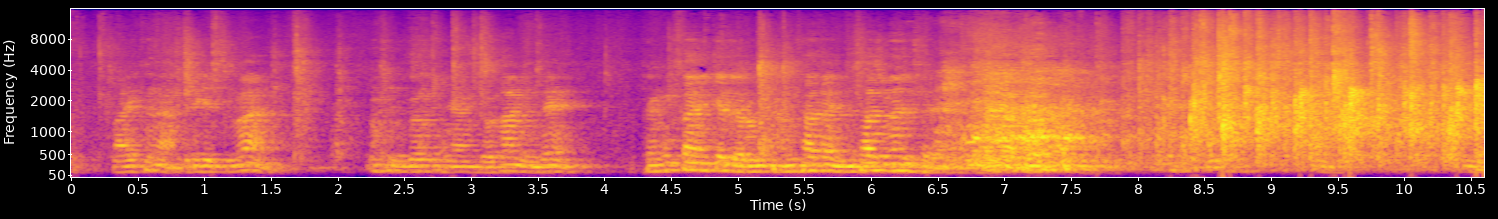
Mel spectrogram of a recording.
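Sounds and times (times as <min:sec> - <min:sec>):
speech: 0:00.3 - 0:07.8
laughter: 0:06.5 - 0:08.9
church audience clapping: 0:07.2 - 0:10.5.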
